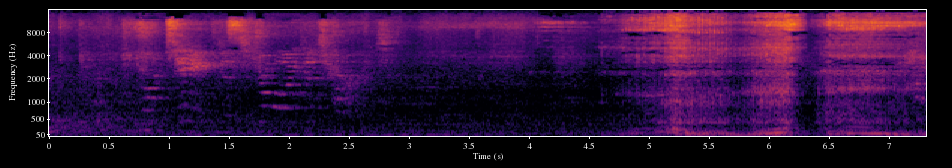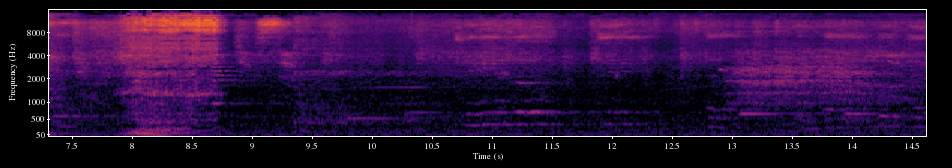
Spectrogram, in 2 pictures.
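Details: Male's loud snoring, labelled sleep apnea snoring: a few loud, harsh snores against faint background music and tones; no breathing pauses stand out.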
